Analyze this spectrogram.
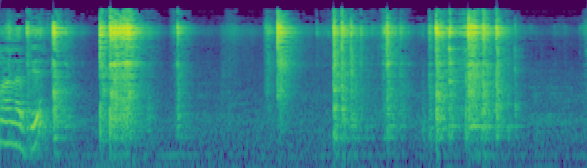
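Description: Metal rings clink and rattle as they are set onto a stove.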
